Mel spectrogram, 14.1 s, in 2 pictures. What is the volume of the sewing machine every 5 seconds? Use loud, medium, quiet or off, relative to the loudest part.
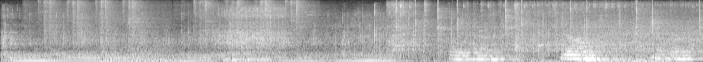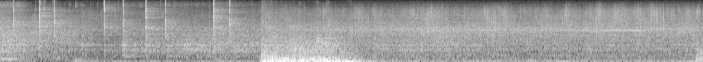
loud, medium, quiet.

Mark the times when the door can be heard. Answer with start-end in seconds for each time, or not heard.
1.1-1.9, 5.8-6.7, 9.6-10.7.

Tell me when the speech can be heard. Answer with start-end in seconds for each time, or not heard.
4.5-5.0, 5.6-6.9.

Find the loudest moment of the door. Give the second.
10 s.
